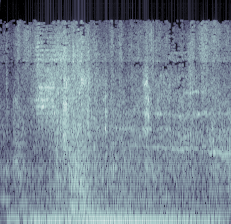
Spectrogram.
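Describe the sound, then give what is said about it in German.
A heavy crash as a spade strikes a skeleton rider's chest in a staged horror fight, a loud, dense roar of rumbling, clattering noise that holds steady for the whole stretch. “Er rannte herbei und hieb dem Knochenreiter den Spaten vor die Brust, dass es krachte.”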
